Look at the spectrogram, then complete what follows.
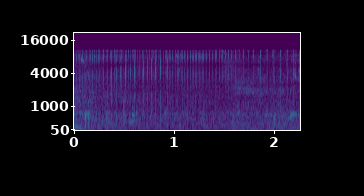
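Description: Dolphin echolocation clicks, a rapid, steady train of sharp high-pitched ticks that runs the whole time over a faint hiss of underwater noise, with no voices.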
